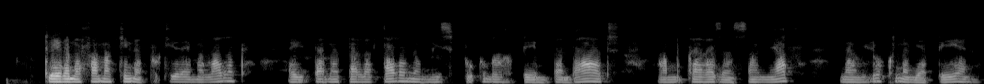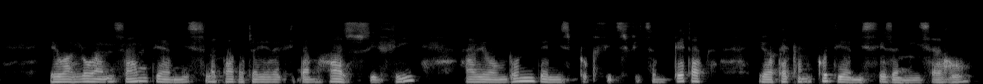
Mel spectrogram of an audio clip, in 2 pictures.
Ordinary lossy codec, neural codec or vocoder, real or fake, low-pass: AAC, 48 kbps; codec, 16 kHz, 2 kbps, FreqCodec, larger model; fake; 7.2 kHz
